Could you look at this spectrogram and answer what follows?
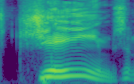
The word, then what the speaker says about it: Jameis: I'm like, "How do you pronounce it then?" And they're like, "It's James." And I'm like, no, it's not James. There's no way that can be pronounced James.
